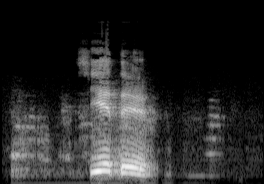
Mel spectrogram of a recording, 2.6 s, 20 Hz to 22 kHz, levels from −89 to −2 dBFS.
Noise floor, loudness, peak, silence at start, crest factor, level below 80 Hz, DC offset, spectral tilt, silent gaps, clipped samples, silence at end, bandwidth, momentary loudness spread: -53 dBFS; -14 LUFS; -2 dBFS; 0.1 s; 16 dB; -62 dBFS; under 0.1%; -4 dB/octave; none; under 0.1%; 1.1 s; 7.8 kHz; 23 LU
